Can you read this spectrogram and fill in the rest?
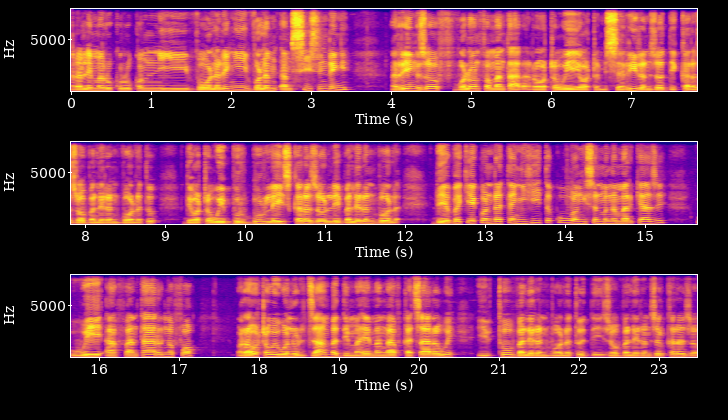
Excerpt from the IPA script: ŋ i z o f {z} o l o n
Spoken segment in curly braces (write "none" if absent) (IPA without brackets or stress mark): v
